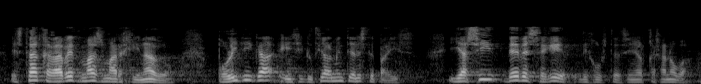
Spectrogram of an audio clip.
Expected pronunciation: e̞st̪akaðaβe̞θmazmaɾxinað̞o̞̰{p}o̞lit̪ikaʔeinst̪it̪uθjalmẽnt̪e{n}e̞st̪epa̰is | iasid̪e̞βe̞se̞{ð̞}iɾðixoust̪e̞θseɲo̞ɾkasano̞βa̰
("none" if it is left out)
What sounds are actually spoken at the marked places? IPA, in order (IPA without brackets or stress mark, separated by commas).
p, n, ɣ̞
